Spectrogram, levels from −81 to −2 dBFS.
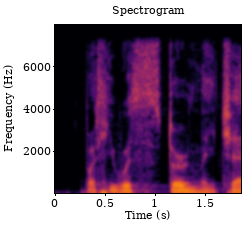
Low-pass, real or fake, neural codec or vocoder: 7.2 kHz; real; none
